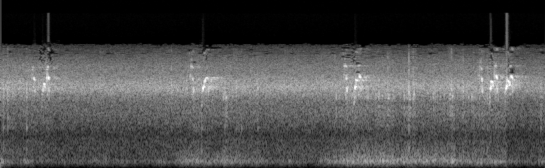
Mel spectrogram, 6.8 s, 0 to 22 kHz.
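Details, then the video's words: Osprey pair at a nest in Latvia, 13 June 2020, giving alarm calls: short, high, sharp chirped whistles in brief clusters roughly every two seconds, over steady low rumbling background noise. "Osprey - Alarm"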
